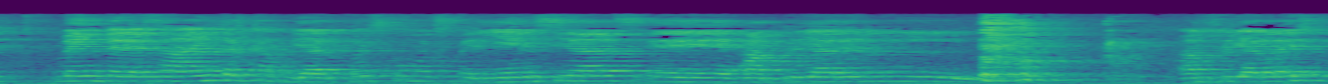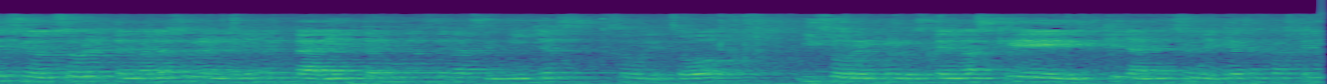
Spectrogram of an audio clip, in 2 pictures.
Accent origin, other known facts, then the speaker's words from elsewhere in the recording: Bogotá, Colombia; vengo de Bogotá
